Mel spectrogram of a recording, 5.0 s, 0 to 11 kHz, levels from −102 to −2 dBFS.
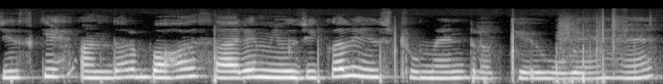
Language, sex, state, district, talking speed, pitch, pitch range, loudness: Hindi, female, Jharkhand, Garhwa, 110 wpm, 260 Hz, 245-280 Hz, -14 LUFS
